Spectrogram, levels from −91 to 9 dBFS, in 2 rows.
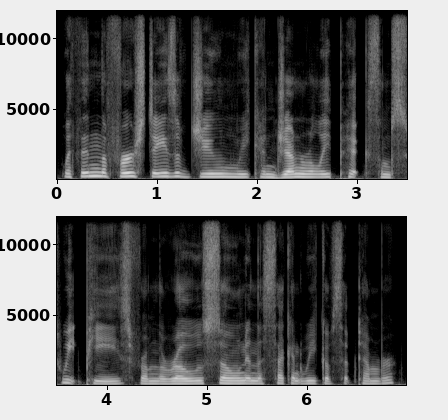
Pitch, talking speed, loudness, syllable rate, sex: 195 Hz, 195 wpm, -19 LUFS, 4.4 syllables/s, female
